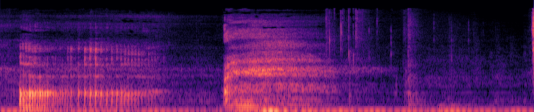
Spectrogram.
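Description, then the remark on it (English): A loud, drawn-out belch after drinking a Monster energy drink, rumbling out in two long gurgly surges with a brief pause between them, followed by a short tail of quieter throaty noise. “That was a terrible burp.”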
